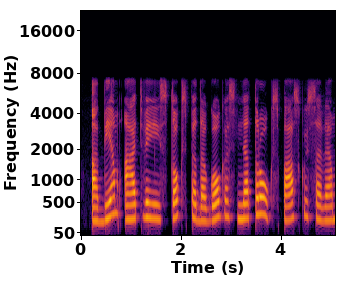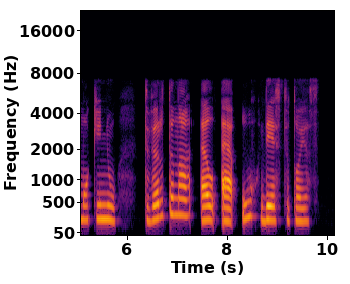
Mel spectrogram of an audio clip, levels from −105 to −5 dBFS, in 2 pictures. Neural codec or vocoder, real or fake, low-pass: none; real; 7.2 kHz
